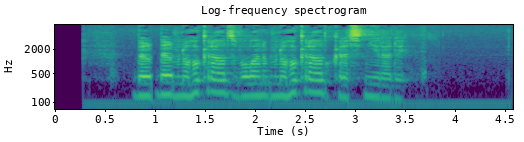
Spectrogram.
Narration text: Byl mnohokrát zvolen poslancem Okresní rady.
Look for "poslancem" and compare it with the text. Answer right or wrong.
wrong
